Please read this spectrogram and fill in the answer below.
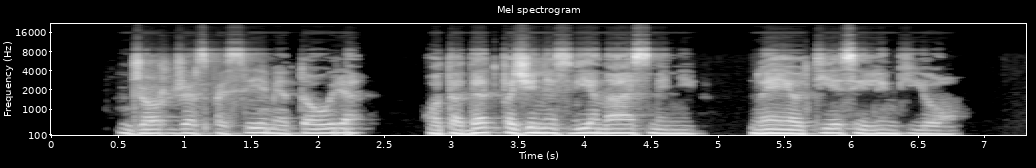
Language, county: Lithuanian, Alytus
